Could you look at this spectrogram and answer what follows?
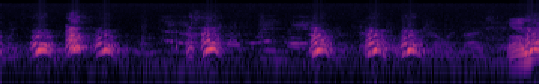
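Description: Several guard dogs at a home in Puerto Rico bark and yip in a series of short bursts, fairly close, with a voice talking among the barks.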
